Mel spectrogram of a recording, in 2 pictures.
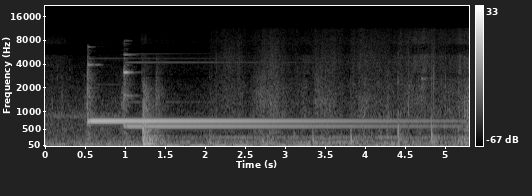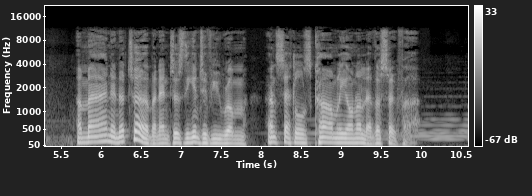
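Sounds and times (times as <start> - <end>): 
doorbell chiming a two-note ding-dong: 0.6 - 5.2
speech: 5.7 - 10.1.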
